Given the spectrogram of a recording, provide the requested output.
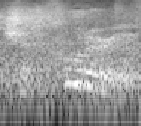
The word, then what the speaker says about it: charcuterie: But the actual pronunciation is charcuterie board. Oh, yes, it's charcuterie, because I was saying I wasn't saying the right thing.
